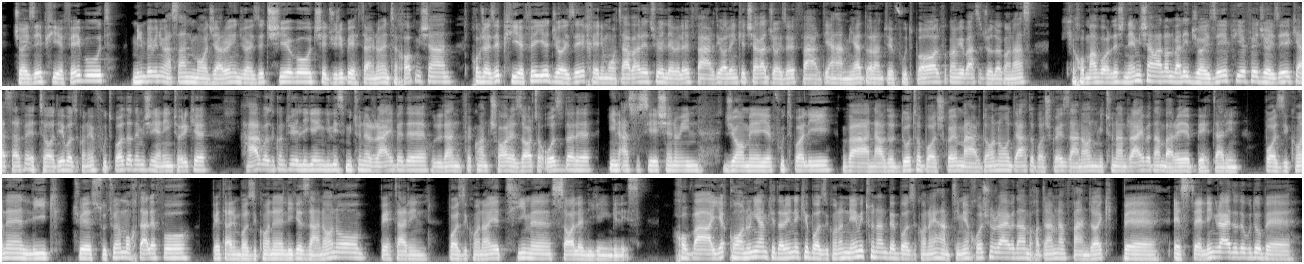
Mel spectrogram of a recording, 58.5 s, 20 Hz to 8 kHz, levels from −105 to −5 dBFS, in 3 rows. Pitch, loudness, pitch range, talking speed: 115 Hz, -17 LUFS, 110-125 Hz, 150 wpm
